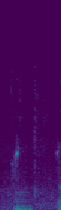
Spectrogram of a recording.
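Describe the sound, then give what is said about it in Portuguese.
Two brief, high chirps from a small bird, thin and fairly faint, rising over a low rumbling background with no one speaking. “É, eu tô ouvindo um passarinho piando aí.”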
